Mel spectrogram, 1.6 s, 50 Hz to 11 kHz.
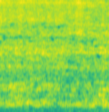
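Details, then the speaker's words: Submersible water pump that previously only hummed and wouldn't pump, after replacing the capacitor (10 µF 450 V): strong continuous rushing water flow, no surging or sputter; normal operation restored. "so ayan nakita niyo gumagana na sige pakipatay yan malakasang bulwak niyan mga paps"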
